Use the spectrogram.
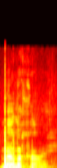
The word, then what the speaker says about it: Malachi: Malachi. Malachi. I'll pronounce it Malachi then for today.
